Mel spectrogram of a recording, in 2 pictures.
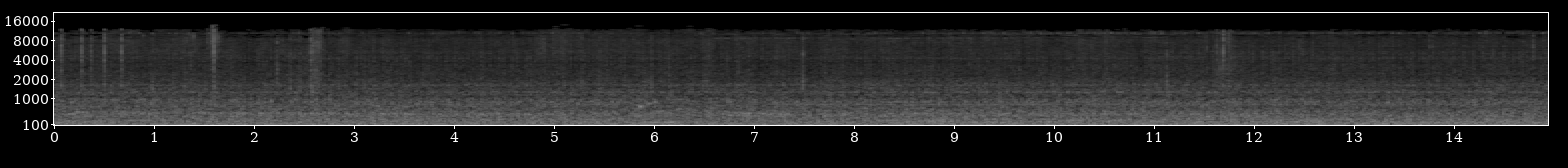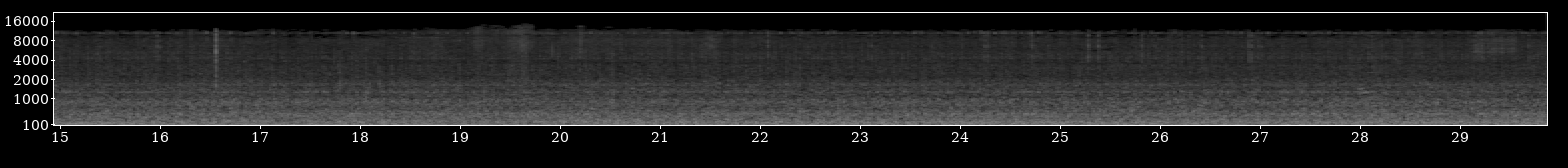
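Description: Detroit Diesel Series 60 diesel engine of a 2001 MCI D4000 coach running steadily under way, heard from the rear seat inside the bus as a low, even drone.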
